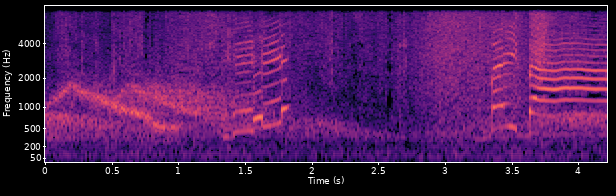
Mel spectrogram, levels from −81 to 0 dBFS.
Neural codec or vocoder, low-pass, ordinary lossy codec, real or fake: none; 7.2 kHz; none; real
